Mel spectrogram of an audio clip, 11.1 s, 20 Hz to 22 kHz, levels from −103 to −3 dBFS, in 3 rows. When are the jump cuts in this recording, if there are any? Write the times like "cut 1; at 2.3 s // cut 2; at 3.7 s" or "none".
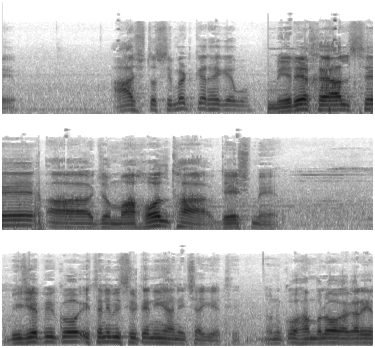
cut 1; at 2.6 s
